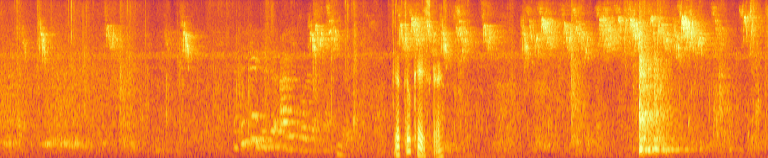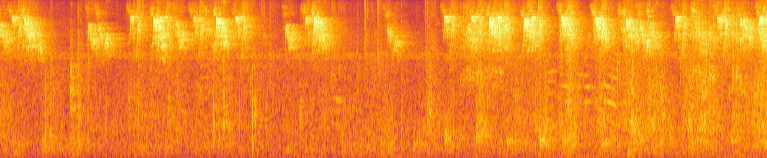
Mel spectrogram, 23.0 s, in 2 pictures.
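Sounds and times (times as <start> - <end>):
small birds chirping: 0.2 - 23.0.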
